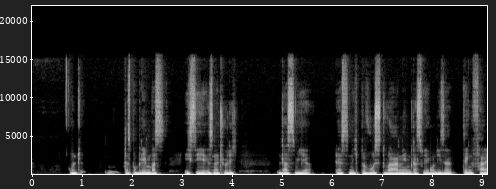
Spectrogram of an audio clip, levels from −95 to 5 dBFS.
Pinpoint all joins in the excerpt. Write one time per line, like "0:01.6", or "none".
0:08.0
